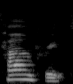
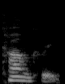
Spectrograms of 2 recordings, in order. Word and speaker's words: concrete: thank you okay yes concrete first syllable stress concrete yes thank you okay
